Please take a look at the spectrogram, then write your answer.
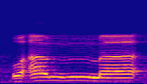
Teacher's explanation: وَأَمَّا مَن جَاءَكَ يَسْعَىٰ، وَأَمَّا میم مشدد ہے، میم مشدد میں ہمیشہ غنہ ہوتا ہے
